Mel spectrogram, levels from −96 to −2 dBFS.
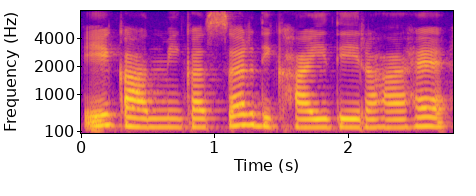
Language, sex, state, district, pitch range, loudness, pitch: Hindi, female, Jharkhand, Deoghar, 200-220 Hz, -15 LUFS, 205 Hz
